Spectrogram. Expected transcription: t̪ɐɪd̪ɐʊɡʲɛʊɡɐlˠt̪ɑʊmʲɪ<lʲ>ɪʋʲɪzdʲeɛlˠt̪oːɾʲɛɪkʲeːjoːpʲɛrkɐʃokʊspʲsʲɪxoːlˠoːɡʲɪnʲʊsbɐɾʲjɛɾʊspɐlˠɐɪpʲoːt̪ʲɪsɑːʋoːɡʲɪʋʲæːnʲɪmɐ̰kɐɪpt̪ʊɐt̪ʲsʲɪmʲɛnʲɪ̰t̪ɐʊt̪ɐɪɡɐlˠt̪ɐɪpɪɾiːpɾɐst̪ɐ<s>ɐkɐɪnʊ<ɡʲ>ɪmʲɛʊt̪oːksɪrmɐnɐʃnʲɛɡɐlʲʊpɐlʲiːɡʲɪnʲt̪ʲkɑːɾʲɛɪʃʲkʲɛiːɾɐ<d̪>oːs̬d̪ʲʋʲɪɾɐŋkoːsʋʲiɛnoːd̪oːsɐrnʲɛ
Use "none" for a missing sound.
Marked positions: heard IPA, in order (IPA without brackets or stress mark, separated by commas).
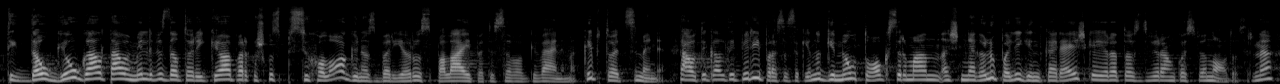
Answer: lʲ, s, ɡʲ, t̪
